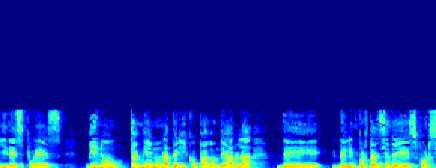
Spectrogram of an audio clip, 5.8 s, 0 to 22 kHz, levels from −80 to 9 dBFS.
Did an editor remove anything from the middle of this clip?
yes; 1 cut; at 4.4 s

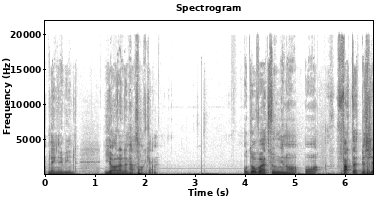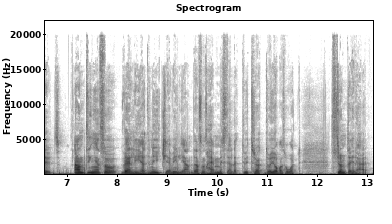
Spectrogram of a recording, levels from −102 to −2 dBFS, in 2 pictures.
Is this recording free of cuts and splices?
no; 2 cuts; at 1.1 s, 9.8 s

